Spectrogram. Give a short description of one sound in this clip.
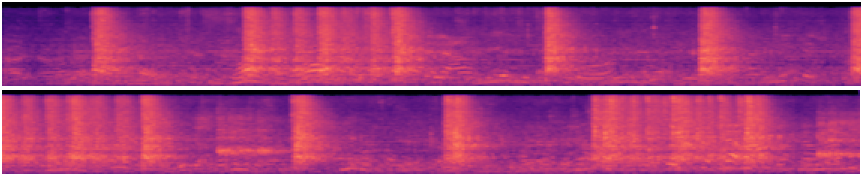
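A marching band's drums and cymbals strike in a rhythm nearby.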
